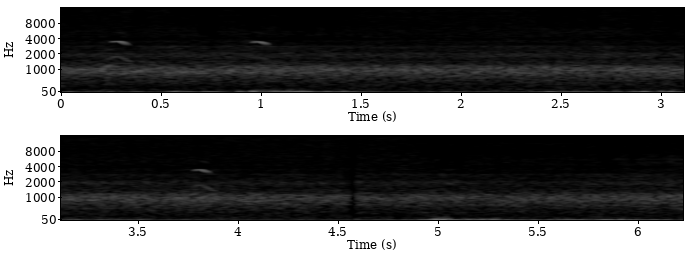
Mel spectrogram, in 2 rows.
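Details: Juvenile female bald eagle at Two Harbors, Catalina, June 30 2021, mantling near her father on a tree and squeeing for breakfast fish; a few short, high, downslurred squeaks early and midway, with heavy wind noise and gusty thumps.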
